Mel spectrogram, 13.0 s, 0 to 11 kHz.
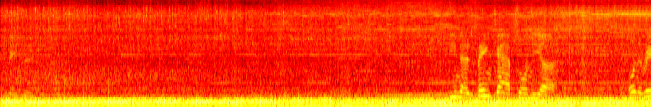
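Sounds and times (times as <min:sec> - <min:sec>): truck engine idling: 0:00.0 - 0:13.0.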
